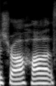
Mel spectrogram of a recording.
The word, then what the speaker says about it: Schraa: Hi yes I'm Eugenia Shraa. So you can think that Eugenia is just pronounced like Eugene and Shraaha like I said as my slogan last year. It uh rhymes with algebra which remains relevant.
